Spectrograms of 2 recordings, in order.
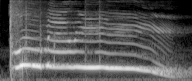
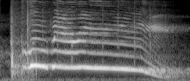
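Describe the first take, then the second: First: It is said in an excited, eager tone. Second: It is said in an excited, eager tone.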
